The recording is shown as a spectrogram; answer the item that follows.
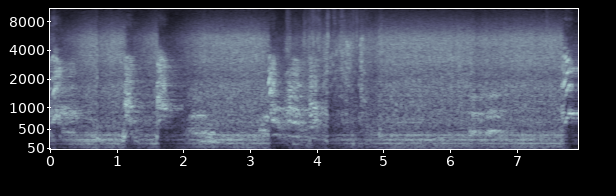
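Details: Barking castrated male German Shepherd, still dominant, mounting and marking everywhere; scattered loud barks, some in quick pairs, separated by gaps, over constant droning background noise with a voice faintly present.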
